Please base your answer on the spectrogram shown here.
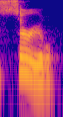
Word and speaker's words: Suriel: Which, once again, it's a name I don't know if I'm saying right, but I'm gonna say Suriel.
